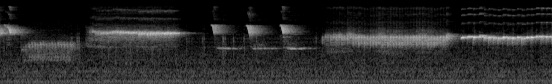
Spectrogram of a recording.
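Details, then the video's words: Loud canary song by a male: buzzy sustained tours alternate with a run of three quick sharp notes, then a long steady high trill closing the phrase. "Canary singing"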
